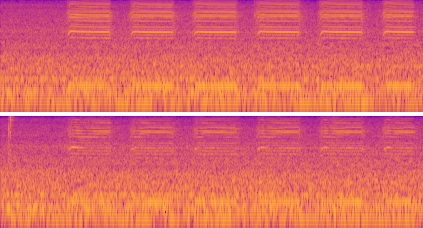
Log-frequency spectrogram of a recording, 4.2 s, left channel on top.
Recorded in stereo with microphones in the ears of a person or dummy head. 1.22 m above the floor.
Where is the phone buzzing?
15° left (ahead or behind), 1.2 m.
